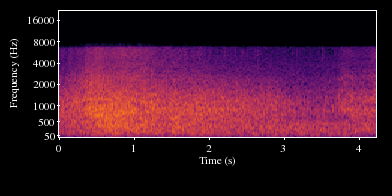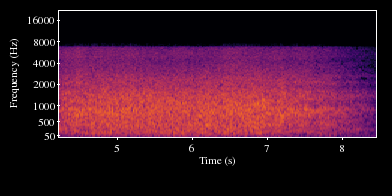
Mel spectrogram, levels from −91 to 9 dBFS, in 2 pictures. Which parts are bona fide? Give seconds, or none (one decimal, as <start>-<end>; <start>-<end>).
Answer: 0.0-1.0; 1.6-3.8; 4.7-6.8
